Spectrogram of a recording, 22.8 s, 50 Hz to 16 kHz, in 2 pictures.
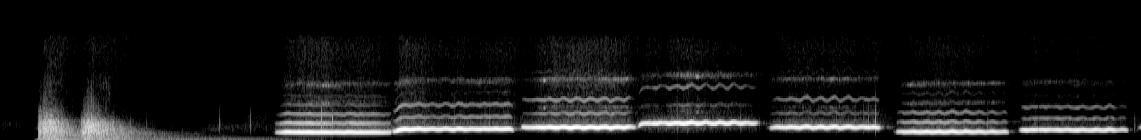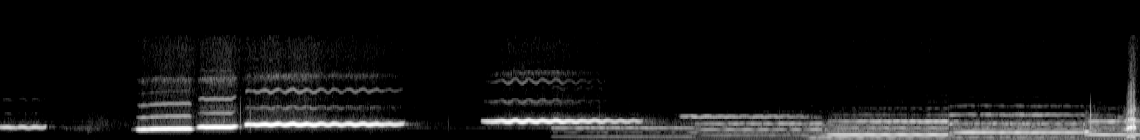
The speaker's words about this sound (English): that whistle be your signal for the Signal Oil program, The Whistler, each Monday at 9.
